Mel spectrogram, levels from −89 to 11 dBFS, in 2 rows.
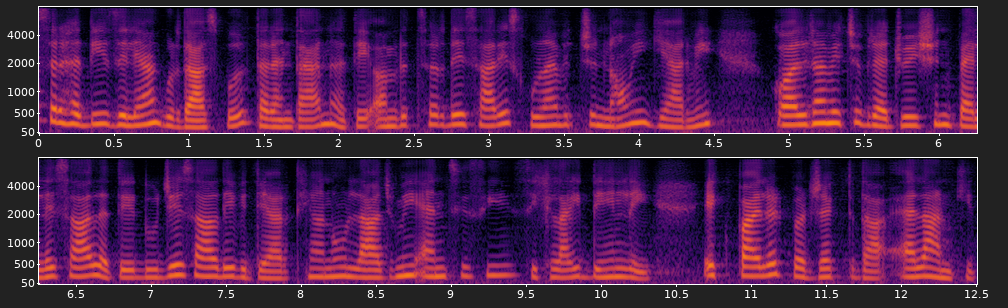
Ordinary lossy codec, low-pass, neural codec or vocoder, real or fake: none; none; codec, 16 kHz, about 1 kbps, DyCAST, with the encoder's durations; fake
